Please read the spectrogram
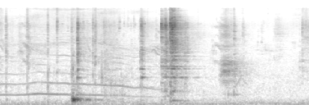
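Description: Plastic bucket with a wire handle handled on a brick-paved ground: a low thud about a second in, then a louder scraping rattle just after two seconds. Under both runs a steady held tone that stops about two seconds in.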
